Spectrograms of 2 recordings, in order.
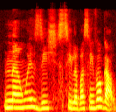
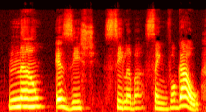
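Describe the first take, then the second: First: Said in the usual way. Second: Slow, word by word, with pauses; measured, spaced-out teacher's emphasis; slow emphatic rule. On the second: Real, not acted. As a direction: spell out the rule deliberately, one word at a time. Stating the key rule for emphasis.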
